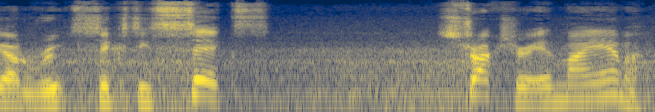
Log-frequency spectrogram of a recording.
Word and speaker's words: Miami: Pronounced Miami. Took me a long time to ever get used to that. How people say Miami? Miami. People from this neck of the woods, Miami.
